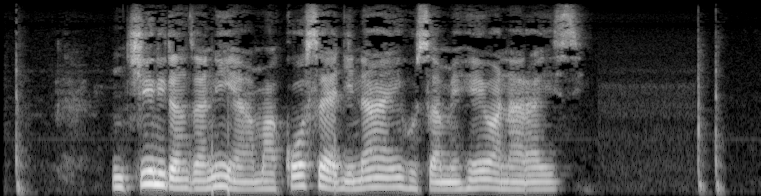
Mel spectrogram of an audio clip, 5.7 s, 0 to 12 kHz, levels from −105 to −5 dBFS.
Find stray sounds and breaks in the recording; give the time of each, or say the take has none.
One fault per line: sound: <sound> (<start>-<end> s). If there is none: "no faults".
no faults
